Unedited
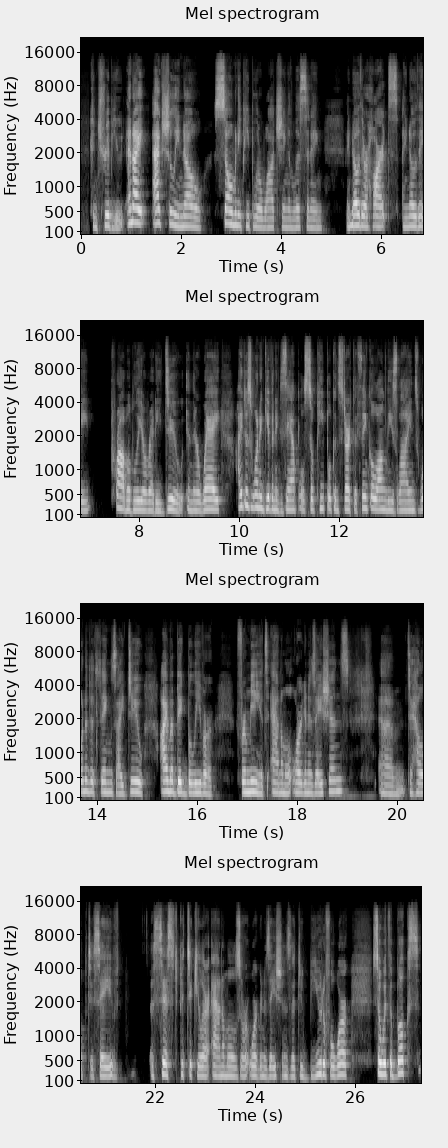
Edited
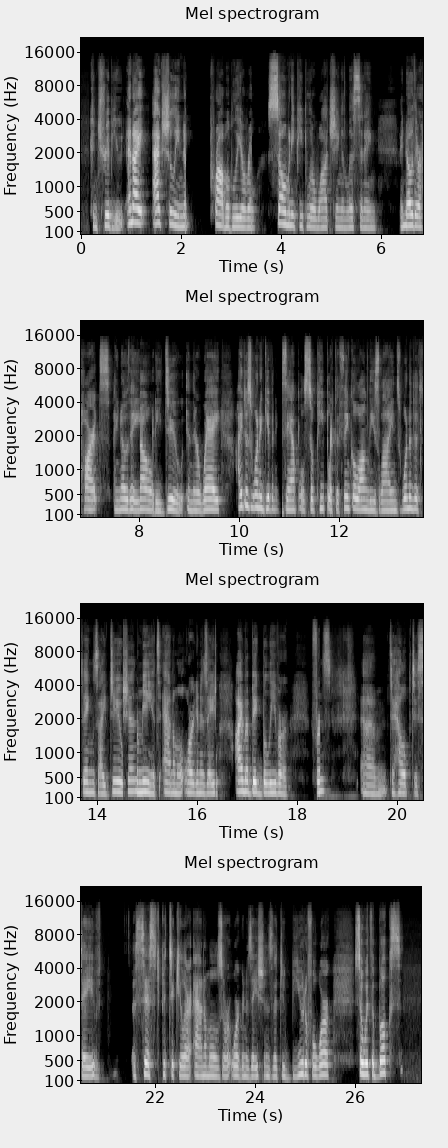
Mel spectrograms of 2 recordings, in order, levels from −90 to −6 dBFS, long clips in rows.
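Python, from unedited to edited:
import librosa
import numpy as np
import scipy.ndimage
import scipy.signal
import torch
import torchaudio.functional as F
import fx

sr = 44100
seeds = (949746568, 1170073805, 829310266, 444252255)

y = fx.studio_fade_out(x, sr, start_s=10.5, length_s=0.36)
y = fx.edit(y, sr, fx.swap(start_s=2.09, length_s=0.25, other_s=6.95, other_length_s=1.32),
    fx.cut(start_s=11.83, length_s=0.36),
    fx.swap(start_s=14.88, length_s=2.08, other_s=18.54, other_length_s=0.28), tone=tone)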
